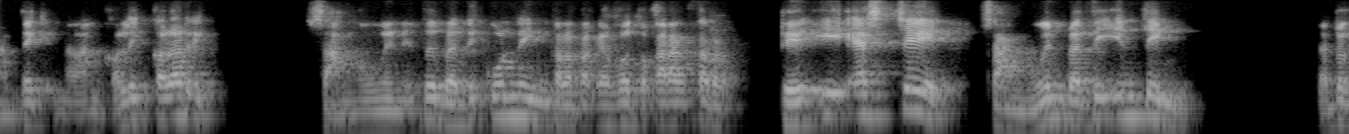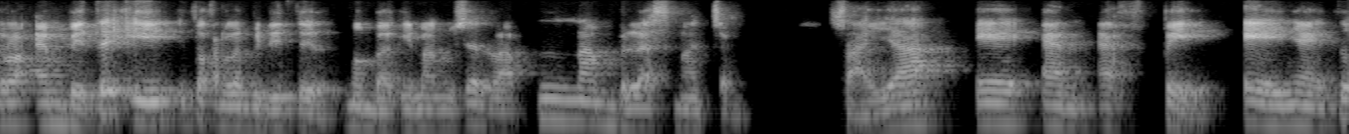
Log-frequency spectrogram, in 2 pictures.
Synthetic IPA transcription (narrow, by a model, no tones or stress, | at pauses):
at̪ɪk̚melaŋkolɪkːoləɾɪk̚ | sa̰ŋuwɪnit̪ubat̪̬ikunɪŋkalopakɛfot̪okaɾak̚t̪ərd̥eʔiʔɛst͡ʃesaŋuwɪnbɾat̪iint̪ɪŋ | t̪apikalaʔɛmbet̪eʔiːt̪ukanaləbɪhdit̪ɪlməmbaɡimanusiadalaənambəlasmat͡ʃəm | sa̰jaeɛnɛfpḛeɲait̪u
